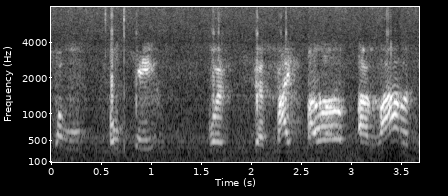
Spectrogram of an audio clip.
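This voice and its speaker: A man's voice: high voice, expressive, unhurried, sharp tone. A man being interviewed by phone, talking in casual street slang, emphatic and repeating himself. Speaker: jail inmate being interviewed. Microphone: telephone handset. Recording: tinny jail phone call, faint noise.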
